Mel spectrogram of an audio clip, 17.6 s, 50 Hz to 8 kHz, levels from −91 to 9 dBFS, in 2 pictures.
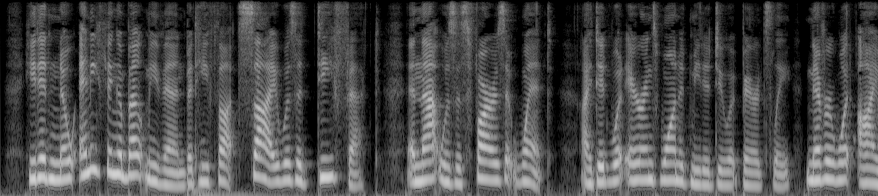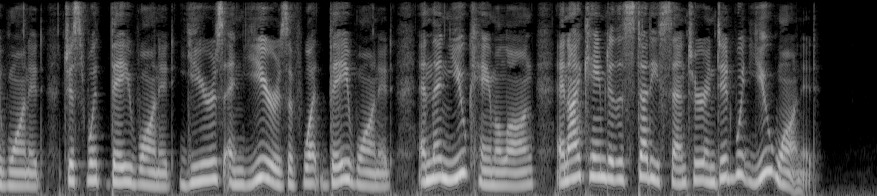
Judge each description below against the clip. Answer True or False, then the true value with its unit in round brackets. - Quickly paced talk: True (220 wpm)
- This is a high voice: True (205 Hz)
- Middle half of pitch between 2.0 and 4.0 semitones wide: False (5.0 semitones)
